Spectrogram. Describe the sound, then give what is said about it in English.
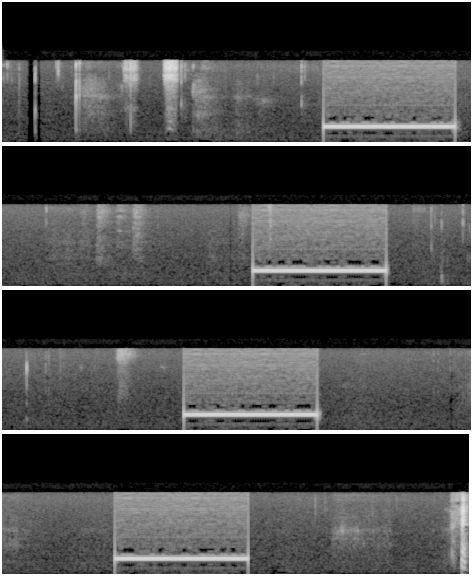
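Ringback tone of an outgoing telephone call: four long, even electronic ringing bursts of about two seconds each, separated by equal stretches of near silence. “One ringy dingy, two ringy dingy.”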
